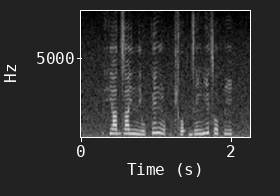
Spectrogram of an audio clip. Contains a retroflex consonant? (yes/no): no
